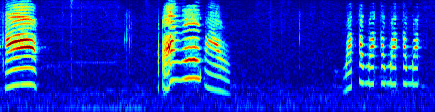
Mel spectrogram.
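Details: Rose-ringed parakeet (Psittacula krameri) talking: three bursts of harmonic, voice-like vocalizations, a drawn note, a two-part phrase, then a quick stuttering run of short syllables.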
